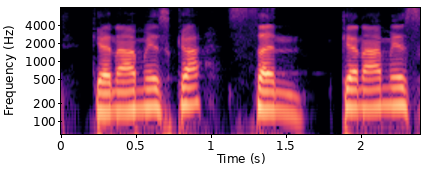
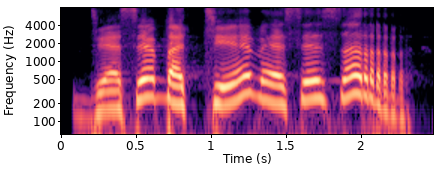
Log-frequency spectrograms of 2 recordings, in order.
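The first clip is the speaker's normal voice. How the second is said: very slow, sing-song punchline; drawn-out mock saying; 2 semitones higher, much slower than usual. Teacher jokes to students he's one of them, very slow and drawn out. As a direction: stretch it like a filmi dialogue. Mock proverb line, sung out.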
